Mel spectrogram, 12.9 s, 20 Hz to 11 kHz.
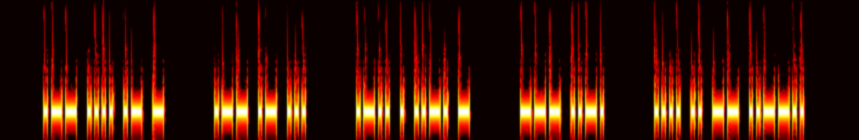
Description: Morse code, heard as a keyed tone, about 22 wpm, 700 Hz. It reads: WHAT WAS LEFT OF HIM?
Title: 2x Word-Spacing - Sentences from Top 300 Words - 22wpm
